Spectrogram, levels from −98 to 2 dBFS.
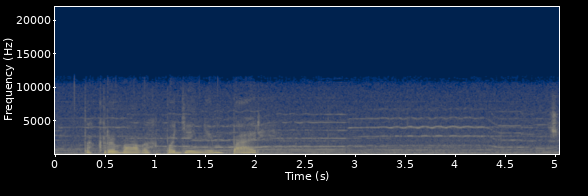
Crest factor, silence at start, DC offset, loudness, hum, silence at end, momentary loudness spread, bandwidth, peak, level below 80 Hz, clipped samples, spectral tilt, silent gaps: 22 dB; 0 s; under 0.1%; -37 LUFS; none; 0 s; 14 LU; 11.5 kHz; -16 dBFS; -54 dBFS; under 0.1%; -5 dB/octave; none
